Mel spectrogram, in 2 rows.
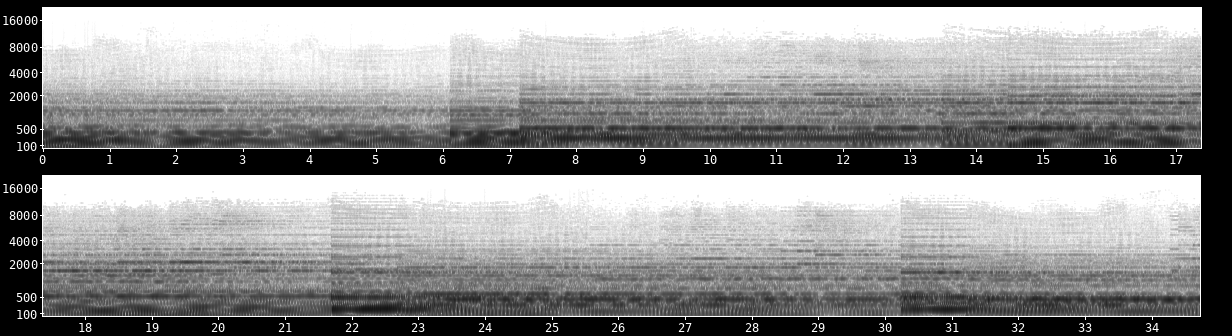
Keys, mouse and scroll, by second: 1.8-3.7 drag, 5.1-6.9 drag, 8.8-10.6 drag, 11.4 s, 13.7-15.5 drag, 17.8-19.7 drag, 22.7-24.5 drag, 27.2-32.3 drag.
